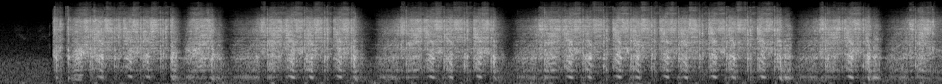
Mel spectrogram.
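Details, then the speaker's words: Moto Guzzi twin, not run in over ten years, rebuilt carbs and new starter: starter spins engine briskly in long repeated bursts with steady compression pulses but never fires, not even a pop. "obviously not however I did notice that the new starter motor is now turning over the engine a lot quicker but as you can see there I didn't even get a pop or a bang"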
